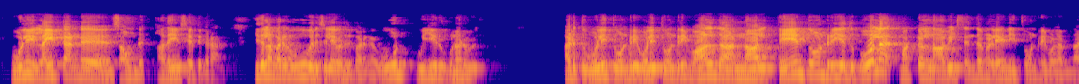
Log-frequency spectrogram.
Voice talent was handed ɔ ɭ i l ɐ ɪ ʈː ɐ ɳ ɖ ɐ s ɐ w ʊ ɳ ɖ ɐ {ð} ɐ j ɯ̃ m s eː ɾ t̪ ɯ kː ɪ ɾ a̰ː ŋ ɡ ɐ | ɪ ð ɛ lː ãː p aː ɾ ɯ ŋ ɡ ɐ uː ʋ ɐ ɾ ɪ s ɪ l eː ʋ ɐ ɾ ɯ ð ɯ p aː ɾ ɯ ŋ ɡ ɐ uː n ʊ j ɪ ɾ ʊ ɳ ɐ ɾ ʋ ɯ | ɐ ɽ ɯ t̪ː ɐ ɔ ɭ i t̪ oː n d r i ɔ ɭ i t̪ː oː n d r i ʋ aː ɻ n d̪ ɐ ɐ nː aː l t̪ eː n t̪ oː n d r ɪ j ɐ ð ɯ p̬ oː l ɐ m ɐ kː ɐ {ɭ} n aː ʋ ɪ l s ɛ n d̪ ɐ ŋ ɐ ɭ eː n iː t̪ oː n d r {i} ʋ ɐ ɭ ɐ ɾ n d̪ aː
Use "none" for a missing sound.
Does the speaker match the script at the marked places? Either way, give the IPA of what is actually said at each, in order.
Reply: ð, ɭ, i

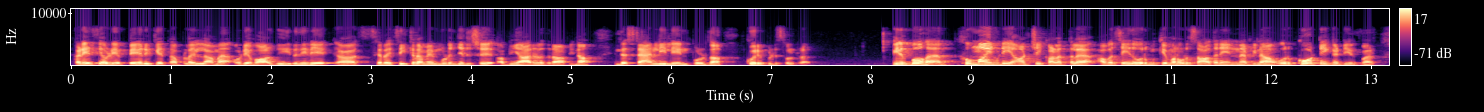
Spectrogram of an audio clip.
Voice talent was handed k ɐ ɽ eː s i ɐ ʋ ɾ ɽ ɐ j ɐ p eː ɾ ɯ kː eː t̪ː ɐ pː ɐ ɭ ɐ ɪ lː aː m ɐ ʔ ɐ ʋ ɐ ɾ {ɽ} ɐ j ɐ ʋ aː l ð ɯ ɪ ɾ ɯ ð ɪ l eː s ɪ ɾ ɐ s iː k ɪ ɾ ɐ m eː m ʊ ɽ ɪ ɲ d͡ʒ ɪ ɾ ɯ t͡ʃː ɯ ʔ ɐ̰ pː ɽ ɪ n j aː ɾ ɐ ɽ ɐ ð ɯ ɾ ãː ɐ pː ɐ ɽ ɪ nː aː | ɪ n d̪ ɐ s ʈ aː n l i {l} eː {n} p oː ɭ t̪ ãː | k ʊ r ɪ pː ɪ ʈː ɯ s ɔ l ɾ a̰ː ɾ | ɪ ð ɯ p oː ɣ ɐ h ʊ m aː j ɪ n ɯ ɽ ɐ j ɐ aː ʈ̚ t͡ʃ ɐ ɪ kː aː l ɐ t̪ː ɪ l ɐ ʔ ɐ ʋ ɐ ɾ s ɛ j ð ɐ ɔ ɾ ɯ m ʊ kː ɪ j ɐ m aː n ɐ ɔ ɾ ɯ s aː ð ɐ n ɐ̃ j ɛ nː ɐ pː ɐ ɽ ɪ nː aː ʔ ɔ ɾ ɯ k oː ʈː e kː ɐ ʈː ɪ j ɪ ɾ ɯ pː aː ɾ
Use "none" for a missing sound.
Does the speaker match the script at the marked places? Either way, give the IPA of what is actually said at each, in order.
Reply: ɽ, l, n

